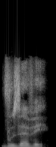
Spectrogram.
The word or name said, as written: vous avez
